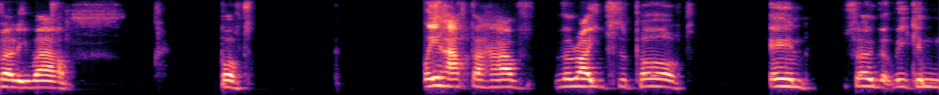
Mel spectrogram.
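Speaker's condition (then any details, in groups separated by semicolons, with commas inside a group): Cerebral palsy; lifelong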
